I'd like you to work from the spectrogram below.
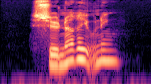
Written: sønderrivning

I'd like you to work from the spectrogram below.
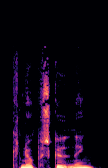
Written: knopskydning

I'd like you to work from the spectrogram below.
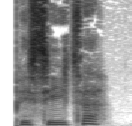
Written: peseta

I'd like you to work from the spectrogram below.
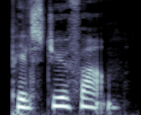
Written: pelsdyrfarm

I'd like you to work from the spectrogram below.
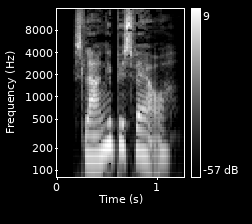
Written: slangebesværger

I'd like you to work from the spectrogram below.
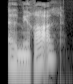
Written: admiral

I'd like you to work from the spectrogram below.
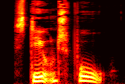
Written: stevnsbo

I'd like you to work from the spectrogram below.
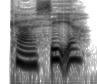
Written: KARESSERES

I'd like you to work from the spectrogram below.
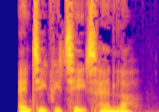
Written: antikvitetshandler

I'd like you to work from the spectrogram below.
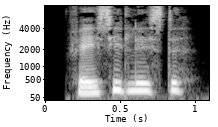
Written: facitliste

